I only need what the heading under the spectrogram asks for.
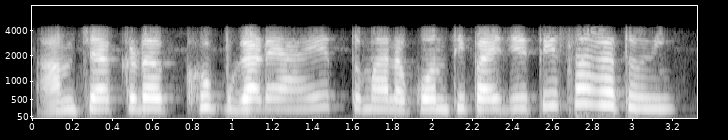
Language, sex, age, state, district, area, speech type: Marathi, female, 30-45, Maharashtra, Hingoli, urban, conversation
